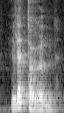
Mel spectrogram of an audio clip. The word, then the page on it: letteren: /le.tə.ɾən/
